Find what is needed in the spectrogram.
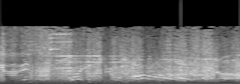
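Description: People's voices making drawn-out, sliding vocal sounds rather than clear words, with one long falling glide in pitch about a second in.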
